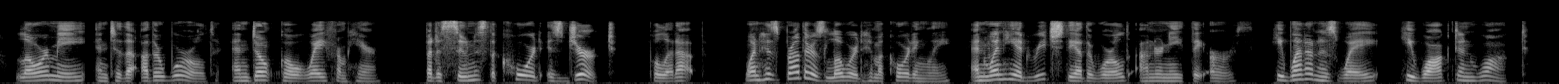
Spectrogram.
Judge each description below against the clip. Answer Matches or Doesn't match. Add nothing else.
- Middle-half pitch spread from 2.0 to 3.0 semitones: Doesn't match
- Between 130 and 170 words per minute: Doesn't match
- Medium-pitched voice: Matches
